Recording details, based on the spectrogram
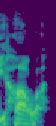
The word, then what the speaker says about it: challah: I've been baking challah for years now, or as some Jews might pronounce it, challah. It's actually holla.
